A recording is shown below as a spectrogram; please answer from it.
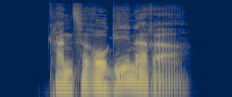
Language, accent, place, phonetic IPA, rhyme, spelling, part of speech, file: German, Germany, Berlin, [kant͡səʁoˈɡeːnəʁɐ], -eːnəʁɐ, kanzerogenerer, adjective, De-kanzerogenerer.ogg
- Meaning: inflection of kanzerogen: 1. strong/mixed nominative masculine singular comparative degree 2. strong genitive/dative feminine singular comparative degree 3. strong genitive plural comparative degree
